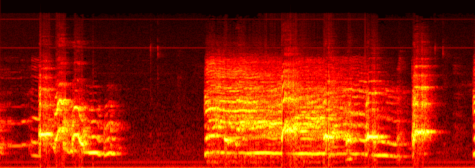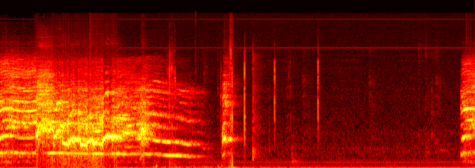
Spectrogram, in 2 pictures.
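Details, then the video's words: Dog howling to sound effects: a brief opening yelp-like howl, then two long dense bouts of wavering, strongly harmonic howls, followed by scattered short clicks and a final burst at the end. "Funny Dog howling to sound effects"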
